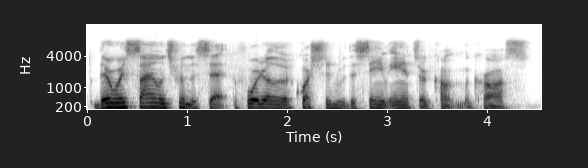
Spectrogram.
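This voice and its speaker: A medium-pitched, slightly mellow male voice reads fan fiction with animation and at a moderate pace. It's an informal voice call with his co-host, full of stumbles and restarts, and the home recording is noisy.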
